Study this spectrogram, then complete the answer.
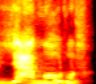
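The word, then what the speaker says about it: Jarmo Ruuth: This is our, because he's from Finland, we pronounce his name as Jarmo Ruth, well known as amateur astronomers from Finland.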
